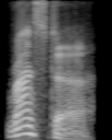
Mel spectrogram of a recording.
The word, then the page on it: Rasta: British English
